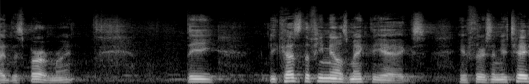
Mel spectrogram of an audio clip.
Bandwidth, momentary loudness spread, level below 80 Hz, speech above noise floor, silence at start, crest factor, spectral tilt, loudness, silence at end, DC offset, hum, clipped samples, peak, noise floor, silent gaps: 16.5 kHz; 19 LU; -64 dBFS; 26 dB; 0 s; 20 dB; -4.5 dB/octave; -23 LUFS; 0 s; under 0.1%; none; under 0.1%; -2 dBFS; -49 dBFS; none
